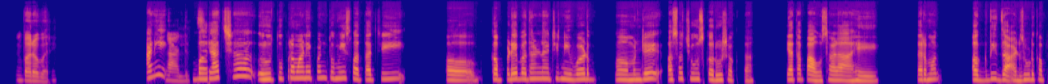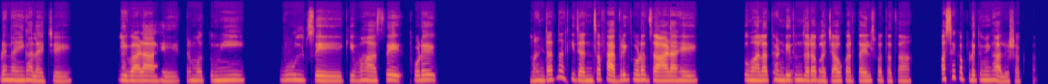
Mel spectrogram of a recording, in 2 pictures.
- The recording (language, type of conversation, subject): Marathi, podcast, कपडे निवडताना तुझा मूड किती महत्त्वाचा असतो?
- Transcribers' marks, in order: in English: "चूज"; other background noise; in English: "फॅब्रिक"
